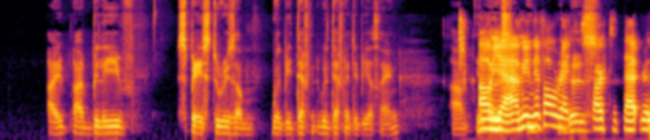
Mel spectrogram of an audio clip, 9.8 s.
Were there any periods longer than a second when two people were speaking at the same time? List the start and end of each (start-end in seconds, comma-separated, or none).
7.2-9.0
